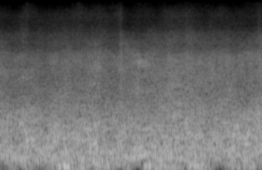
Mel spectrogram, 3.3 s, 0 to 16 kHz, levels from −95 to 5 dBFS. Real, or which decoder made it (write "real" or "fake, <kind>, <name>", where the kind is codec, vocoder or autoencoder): fake, codec, DAC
